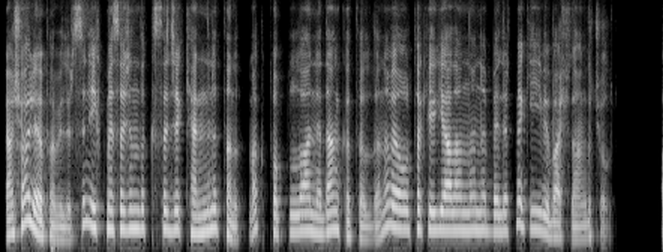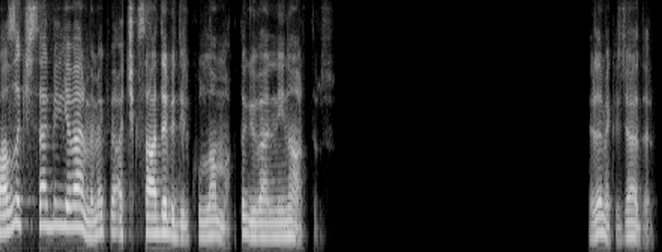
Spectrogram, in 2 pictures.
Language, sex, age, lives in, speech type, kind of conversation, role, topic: Turkish, male, 30-34, Germany, read, expert-assistant, expert, Stresle ilgili farklı bakış açılarını ve yöntemleri paylaşan topluluklara nasıl ulaşabilirim?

